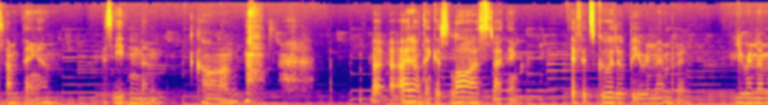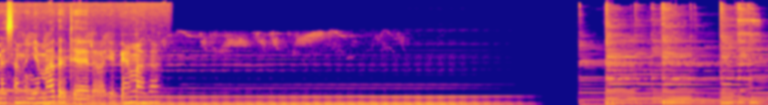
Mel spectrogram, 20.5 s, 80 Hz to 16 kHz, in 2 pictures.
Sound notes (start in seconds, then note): 3.2 laughs; 12.9 birds chirping; 18.0 country music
